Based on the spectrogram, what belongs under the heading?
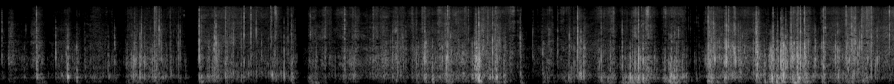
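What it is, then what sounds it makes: Crumpled magazine paper. A bundle of thin printed magazine pages is crumpled and rubbed with the palm and fingertips, making a dense, continuous crinkling with bright, crisp crackles and little low end. The rustling runs steadily for nine seconds, broken only by brief pauses near 2 and 3 seconds, and grows slightly louder toward the end.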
